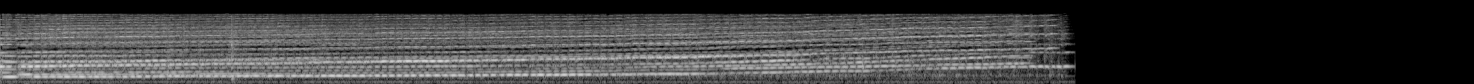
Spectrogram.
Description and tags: Portamento Sample 5
I recorded tremolo violin parts, one on top of the other, threw in some reverb, and viola!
